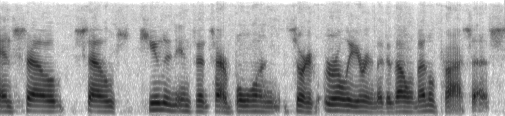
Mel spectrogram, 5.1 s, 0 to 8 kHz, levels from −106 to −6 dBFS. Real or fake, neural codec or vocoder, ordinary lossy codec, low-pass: fake; codec, 16 kHz, 4 kbps, X-Codec, HuBERT features, trained on LibriSpeech; Opus, 24 kbps; 7.2 kHz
